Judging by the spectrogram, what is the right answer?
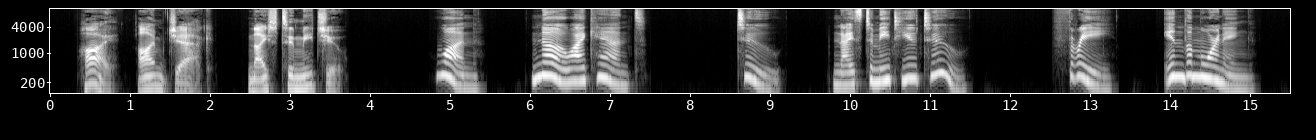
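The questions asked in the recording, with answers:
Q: Hi, I'm Jack. Nice to meet you.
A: 2: Nice to meet you, too.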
